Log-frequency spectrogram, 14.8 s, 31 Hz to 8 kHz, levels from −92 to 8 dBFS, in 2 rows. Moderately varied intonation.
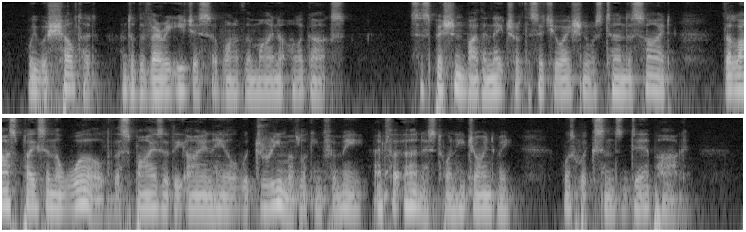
No: narrow, 1.8 semitones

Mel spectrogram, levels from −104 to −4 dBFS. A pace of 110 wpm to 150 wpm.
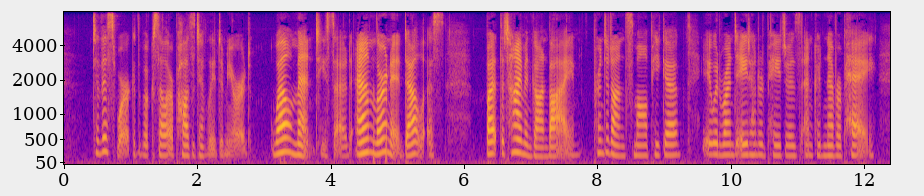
No: average, 170 wpm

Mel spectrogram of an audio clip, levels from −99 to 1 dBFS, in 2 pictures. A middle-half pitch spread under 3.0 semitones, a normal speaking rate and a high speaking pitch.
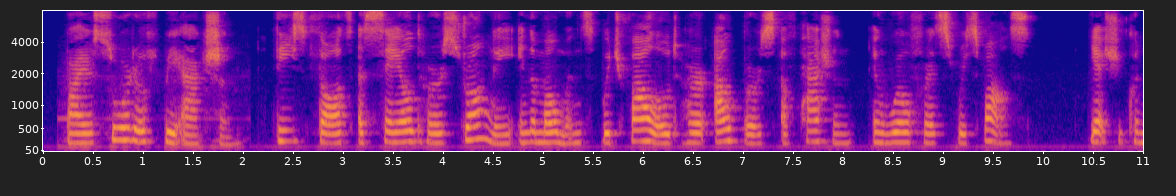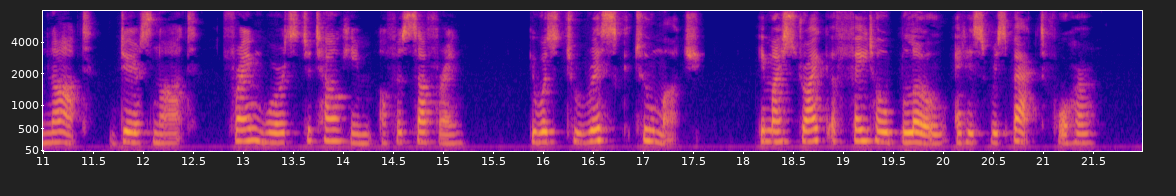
Yes: narrow, 2.5 semitones; average, 145 wpm; high, 210 Hz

